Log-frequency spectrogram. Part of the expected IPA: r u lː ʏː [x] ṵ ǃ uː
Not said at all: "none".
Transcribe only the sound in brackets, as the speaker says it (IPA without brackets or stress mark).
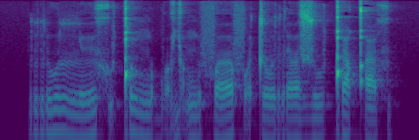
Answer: x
